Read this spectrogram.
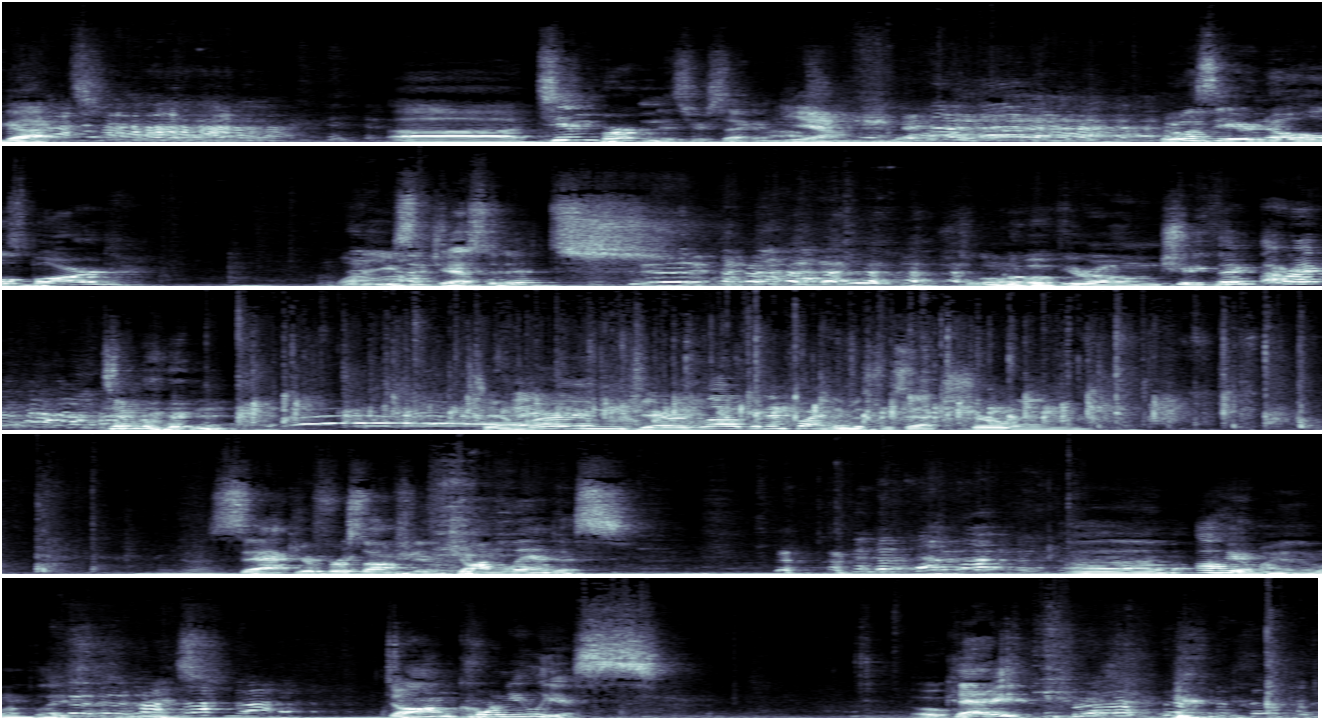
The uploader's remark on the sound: Recorded live at The Virgil in Los Angeles, September 20, 2015.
